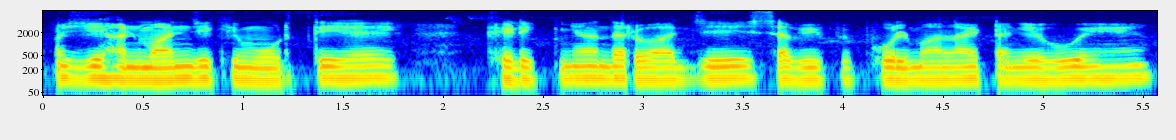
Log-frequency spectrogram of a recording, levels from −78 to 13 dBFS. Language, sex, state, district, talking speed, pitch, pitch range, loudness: Hindi, male, Madhya Pradesh, Katni, 160 wpm, 120 Hz, 115-125 Hz, -18 LUFS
